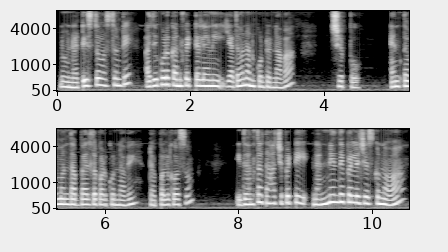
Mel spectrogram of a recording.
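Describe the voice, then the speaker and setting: A woman's voice: medium pitch, fairly quick, no room sound, natural voice. A woman voicing a furious, sneering young husband. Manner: shouting, sneering insults. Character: furious jealous young husband, harsh and cruel.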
